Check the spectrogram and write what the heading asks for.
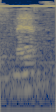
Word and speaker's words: Nantes: Nantes, was issued in 1598, which granted religious freedom to the Huguenots.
